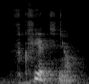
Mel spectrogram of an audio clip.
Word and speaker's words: w kwietniu: If it makes it easy for you, you can try just to say the F instead of the V sound at the beginning. W kwietniu. And the last example.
